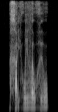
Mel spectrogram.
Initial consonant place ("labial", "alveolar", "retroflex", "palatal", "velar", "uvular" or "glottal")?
velar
